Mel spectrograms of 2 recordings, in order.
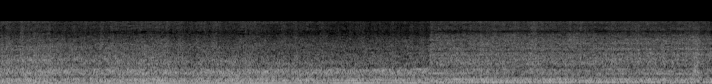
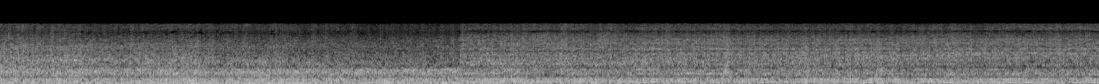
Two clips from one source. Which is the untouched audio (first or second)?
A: first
